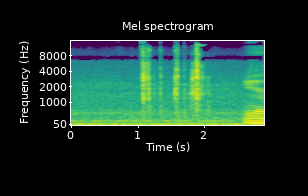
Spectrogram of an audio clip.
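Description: A metal tool taps and clicks against wire connectors.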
